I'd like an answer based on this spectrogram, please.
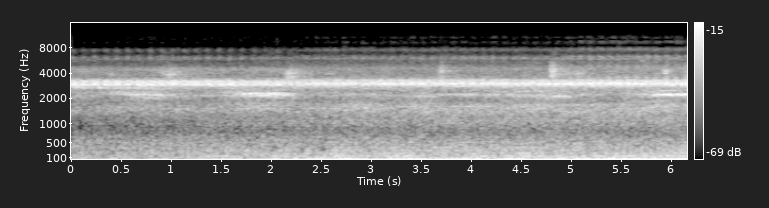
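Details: Spring cicada chorus filling a backyard where the Great Pyrenees RunRun sleeps: a constant shrill buzz with scattered faint higher chirps and a soft low background hum.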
